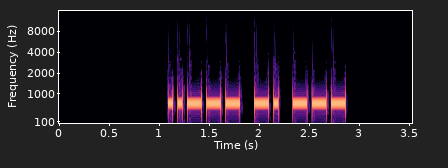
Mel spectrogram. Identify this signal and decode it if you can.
Morse code, heard as a keyed tone, about 25 wpm, 700 Hz. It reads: 2NO
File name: Three Letter-Number Combinations - 25wpm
